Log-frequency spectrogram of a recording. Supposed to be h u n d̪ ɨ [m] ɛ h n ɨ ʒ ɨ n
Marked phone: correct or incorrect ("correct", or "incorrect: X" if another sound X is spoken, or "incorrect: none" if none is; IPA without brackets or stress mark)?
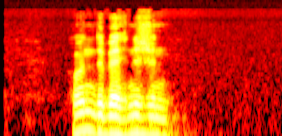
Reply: incorrect: b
